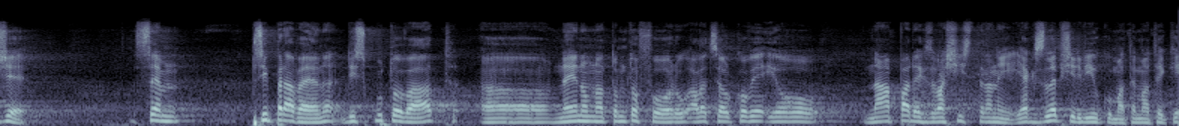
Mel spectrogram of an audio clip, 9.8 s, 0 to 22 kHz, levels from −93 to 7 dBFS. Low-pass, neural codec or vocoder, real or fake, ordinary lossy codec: 10.8 kHz; vocoder, 24 kHz, 100 mel bands, Vocos; fake; Opus, 64 kbps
